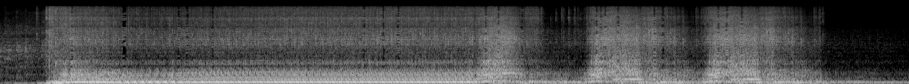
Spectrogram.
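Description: A combustion engine starts up and settles into a lumpy idle, then is blipped a few times past the middle before dropping back and fading out. It is engine sound laid over the battery-electric Mustang Mach-E, which has no engine, as an April Fool's joke about its new headers and exhaust.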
